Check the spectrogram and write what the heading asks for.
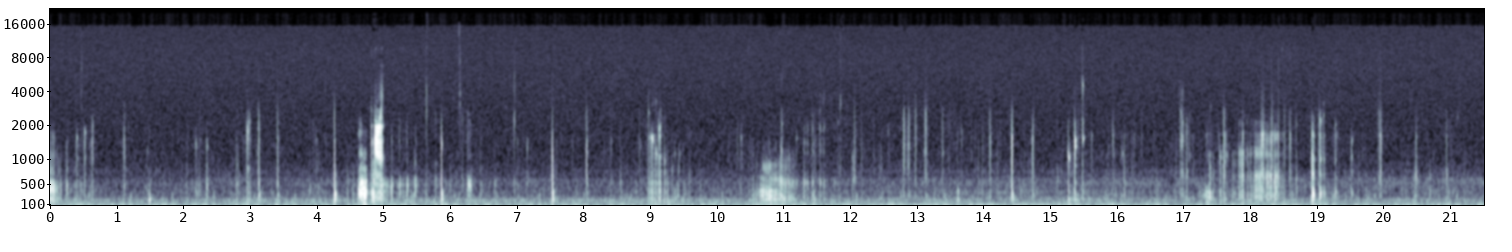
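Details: Adult's stomach noises recorded through the night, with irregular gurgles, clicks and low rumbles; ordinary active bowel sounds (borborygmi).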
